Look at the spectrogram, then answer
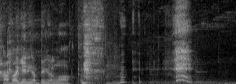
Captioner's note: laughter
